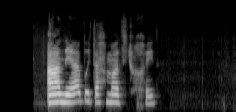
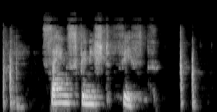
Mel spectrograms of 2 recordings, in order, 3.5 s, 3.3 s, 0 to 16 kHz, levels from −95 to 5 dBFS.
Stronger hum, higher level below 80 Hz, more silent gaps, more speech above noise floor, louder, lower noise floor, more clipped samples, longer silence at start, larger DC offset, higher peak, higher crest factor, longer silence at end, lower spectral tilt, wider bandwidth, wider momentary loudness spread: neither; second, -82 dBFS vs -64 dBFS; second, none vs 2.51-2.68 s; first, 54 dB vs 21 dB; about the same, -20 LUFS vs -21 LUFS; first, -75 dBFS vs -41 dBFS; neither; first, 0.7 s vs 0.05 s; neither; about the same, -2 dBFS vs -2 dBFS; about the same, 22 dB vs 20 dB; first, 1.25 s vs 0.35 s; first, -5.5 dB/octave vs -4 dB/octave; second, 6.6 kHz vs 9.4 kHz; first, 22 LU vs 17 LU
